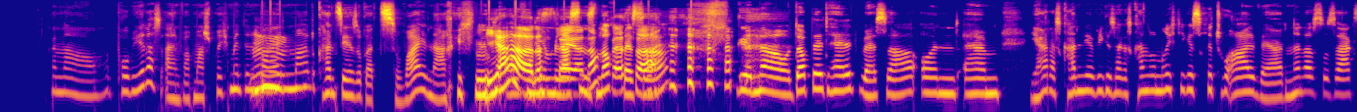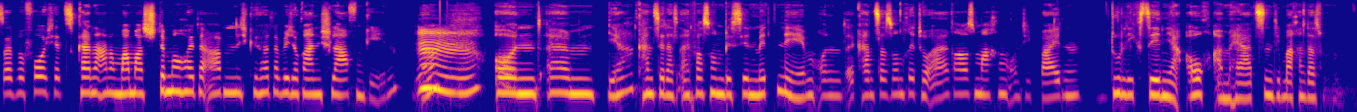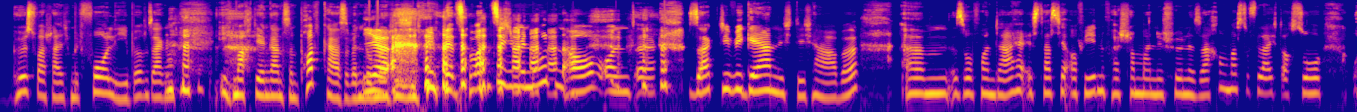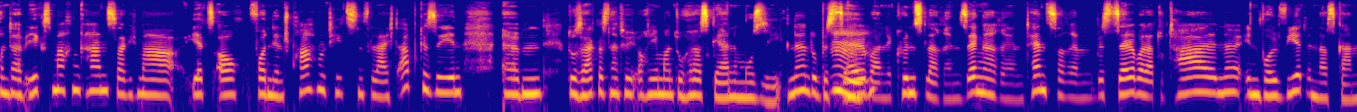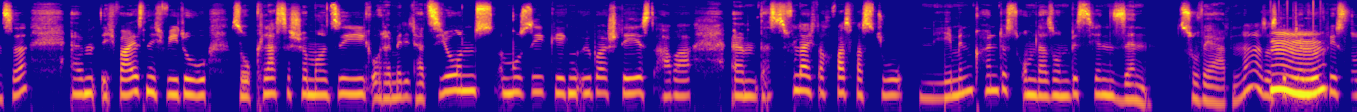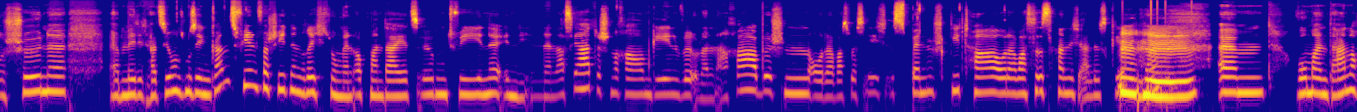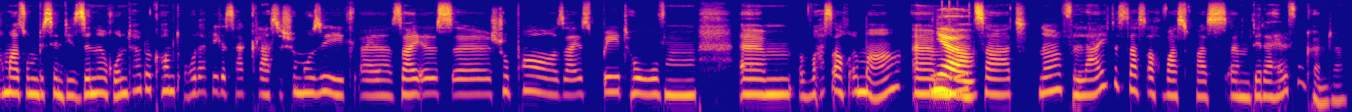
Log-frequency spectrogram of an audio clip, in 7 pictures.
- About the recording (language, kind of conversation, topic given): German, advice, Wie kann ich unterwegs Stress reduzieren und einfache Entspannungstechniken in meinen Alltag einbauen?
- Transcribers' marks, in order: static; other background noise; distorted speech; laughing while speaking: "Nachrichten"; laughing while speaking: "Ja"; laugh; chuckle; laugh; laughing while speaking: "Ich nehme hier zwanzig Minuten"; in English: "Spanish guitar"; laughing while speaking: "was"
